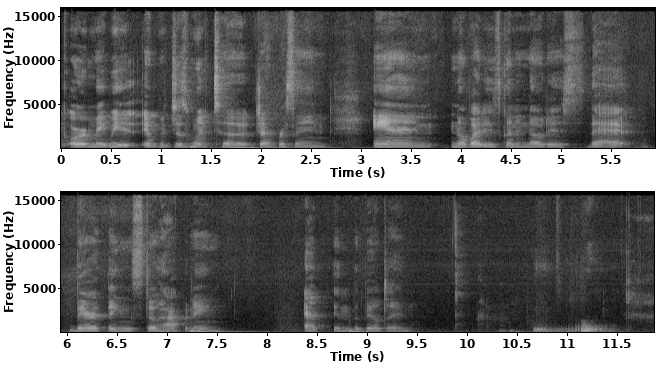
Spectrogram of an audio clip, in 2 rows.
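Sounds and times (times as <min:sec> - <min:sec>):
speech: 0:00.1 - 0:07.6, 0:08.4 - 0:09.5, 0:10.6 - 0:11.6
dog growling low and rumbling: 0:10.6 - 0:11.6.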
